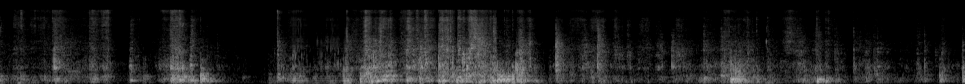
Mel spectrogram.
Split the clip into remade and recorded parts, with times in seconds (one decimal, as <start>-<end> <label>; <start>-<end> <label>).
0.0-2.9 recorded; 2.9-3.5 remade; 3.5-9.7 recorded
